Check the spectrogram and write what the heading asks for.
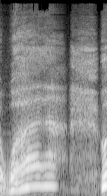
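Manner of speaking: high, drawn-out cartoon bawl; long high-pitched pretend wail; mock crying wail. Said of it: "this boy is crying".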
